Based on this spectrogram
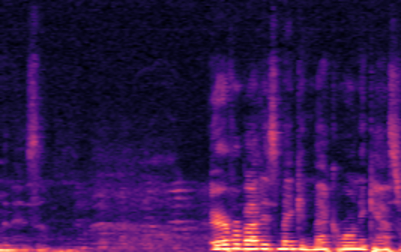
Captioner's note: audience laughs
